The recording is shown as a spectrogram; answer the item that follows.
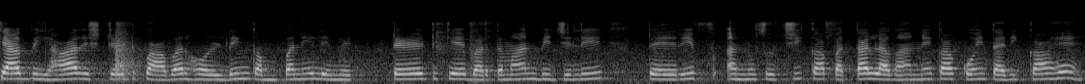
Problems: constant background noise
